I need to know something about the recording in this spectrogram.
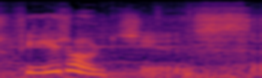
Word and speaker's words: Foetal Juice: FOETAL Juice. I love that. And they're just... Hey, if it rhymes with Beetlejuice, man, I'm all in.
